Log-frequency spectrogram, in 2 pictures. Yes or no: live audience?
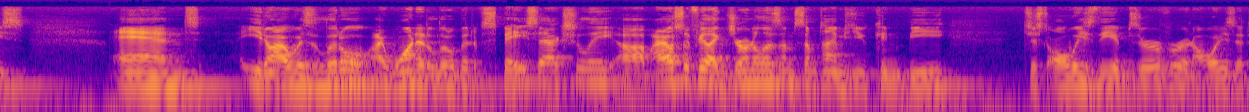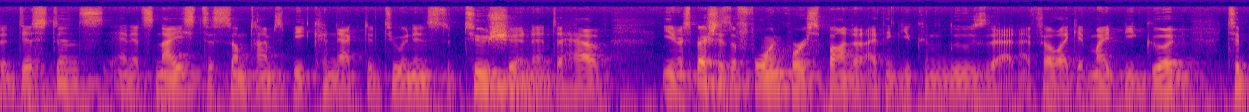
yes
